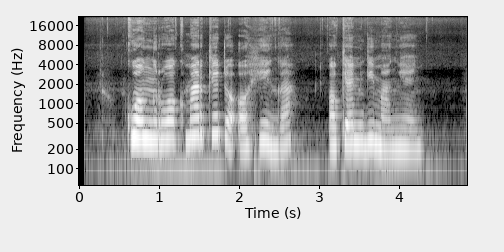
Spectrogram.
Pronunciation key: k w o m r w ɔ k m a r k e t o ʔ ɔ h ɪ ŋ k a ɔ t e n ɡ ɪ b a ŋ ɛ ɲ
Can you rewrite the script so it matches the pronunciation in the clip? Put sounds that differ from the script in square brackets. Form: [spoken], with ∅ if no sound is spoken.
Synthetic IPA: k w o [ŋ] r w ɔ k m a r k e t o ʔ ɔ h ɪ ŋ [ɡ] a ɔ [k] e n ɡ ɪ [m] a ŋ ɛ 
